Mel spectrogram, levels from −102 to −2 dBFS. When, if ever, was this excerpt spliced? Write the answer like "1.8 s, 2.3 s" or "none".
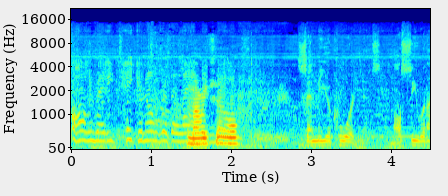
none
